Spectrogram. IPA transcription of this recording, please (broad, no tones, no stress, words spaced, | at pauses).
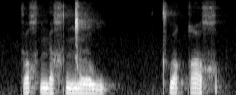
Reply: kɵχŋeχŋ͡ǀɵw | tʰuqɵχ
